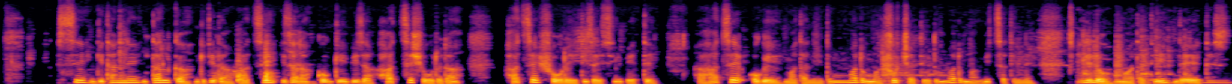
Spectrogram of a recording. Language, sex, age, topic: Gamo, female, 25-35, government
